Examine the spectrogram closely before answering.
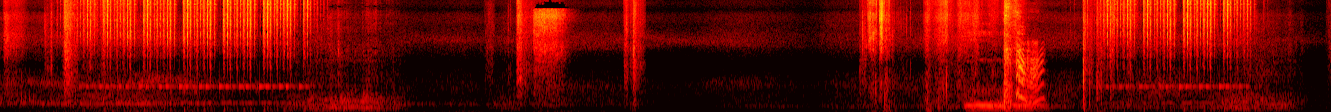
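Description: Footsteps crunch quickly on sand.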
